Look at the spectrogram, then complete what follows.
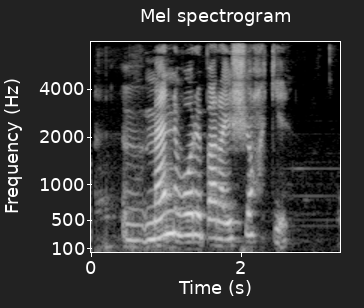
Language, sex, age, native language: Icelandic, female, 10, Icelandic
